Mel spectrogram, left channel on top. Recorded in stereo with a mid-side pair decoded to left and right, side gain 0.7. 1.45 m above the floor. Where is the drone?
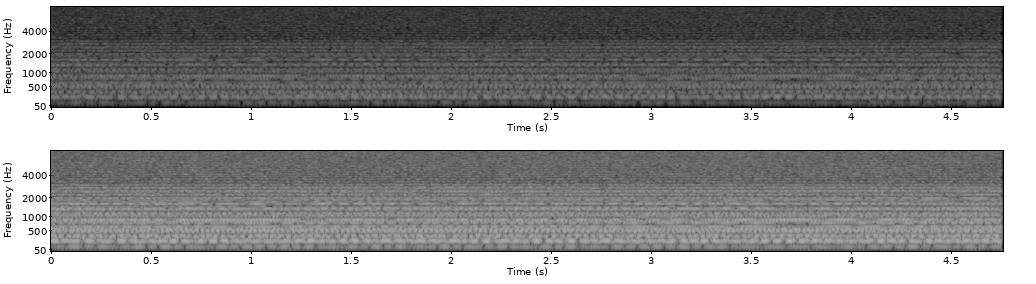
60° right.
